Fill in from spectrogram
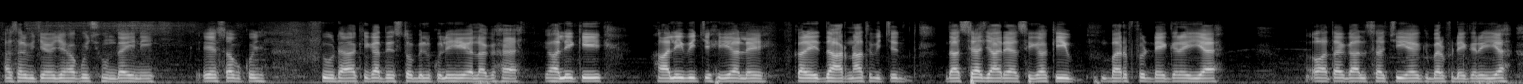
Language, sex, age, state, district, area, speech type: Punjabi, male, 18-30, Punjab, Muktsar, urban, spontaneous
